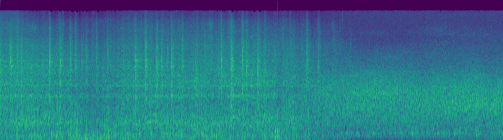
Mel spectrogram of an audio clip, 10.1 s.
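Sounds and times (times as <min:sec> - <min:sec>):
wheels clicking over rail joints: 0:00.0 - 0:06.9
train wheels rumbling: 0:00.0 - 0:10.0.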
